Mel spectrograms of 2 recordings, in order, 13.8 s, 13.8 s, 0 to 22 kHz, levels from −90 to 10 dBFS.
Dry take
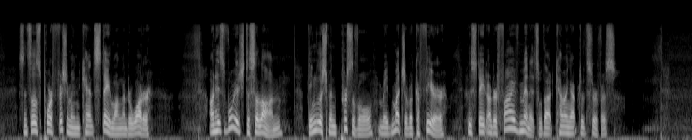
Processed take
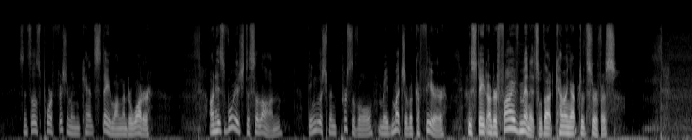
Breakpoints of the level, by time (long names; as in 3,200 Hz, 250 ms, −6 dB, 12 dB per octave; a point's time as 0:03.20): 0:01.78 −18 dB
0:02.57 −9.5 dB
0:04.48 −9.5 dB
0:05.25 −17 dB
0:06.80 −17 dB
0:07.76 −9 dB
0:08.78 −9 dB
0:09.47 0 dB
